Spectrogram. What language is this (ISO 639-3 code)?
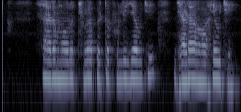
ori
